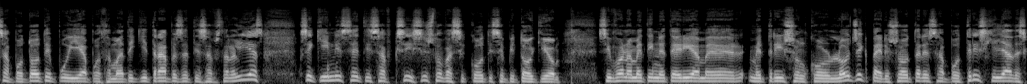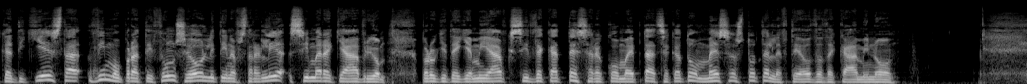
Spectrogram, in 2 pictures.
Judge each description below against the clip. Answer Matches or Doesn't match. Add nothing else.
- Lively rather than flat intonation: Doesn't match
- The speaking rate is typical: Matches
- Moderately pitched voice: Matches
